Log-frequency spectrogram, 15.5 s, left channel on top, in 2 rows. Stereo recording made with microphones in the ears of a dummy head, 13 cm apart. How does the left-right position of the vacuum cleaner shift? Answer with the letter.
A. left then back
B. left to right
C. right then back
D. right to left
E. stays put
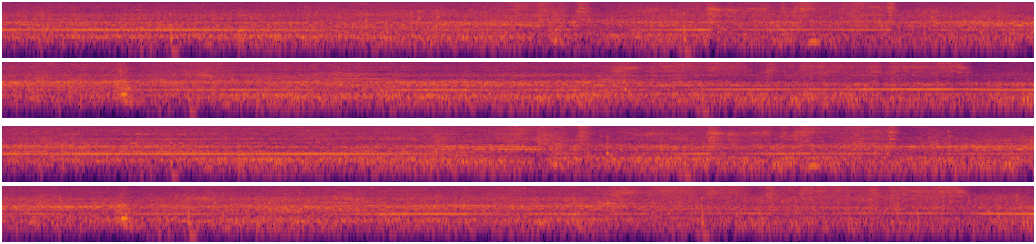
A.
